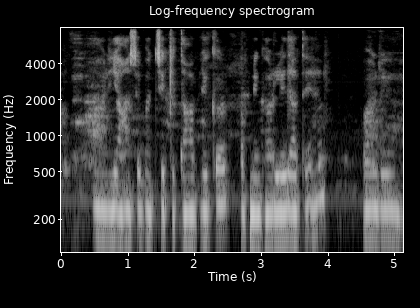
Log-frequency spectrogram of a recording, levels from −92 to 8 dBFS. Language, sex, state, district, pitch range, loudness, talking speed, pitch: Hindi, female, Bihar, Darbhanga, 230-260 Hz, -24 LUFS, 150 wpm, 240 Hz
